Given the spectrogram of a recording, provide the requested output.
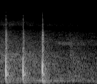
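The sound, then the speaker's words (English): Three firm knocks on the front door of a small single-story house in quick, slightly uneven succession, clear, followed by quiet with no voices and no answer. “You knock on the front door, no answer.”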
